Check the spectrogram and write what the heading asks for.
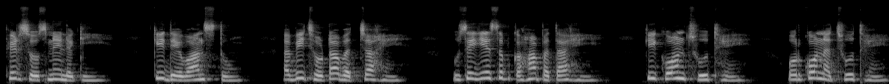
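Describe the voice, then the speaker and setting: A woman storyteller giving steady, expressive scripted narration of a moral story. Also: medium pitch, unhurried.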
